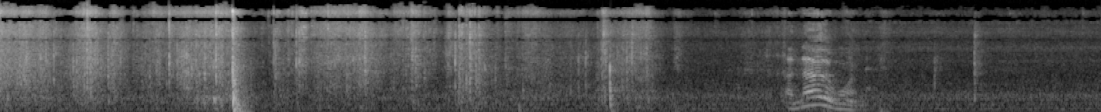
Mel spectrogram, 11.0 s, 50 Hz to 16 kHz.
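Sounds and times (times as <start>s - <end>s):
packing paper rustling and crinkling: 0.0s - 7.0s.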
